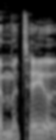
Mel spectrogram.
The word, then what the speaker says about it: Mateo: Yeah, Mateo. That's how you pronounce it, basically.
